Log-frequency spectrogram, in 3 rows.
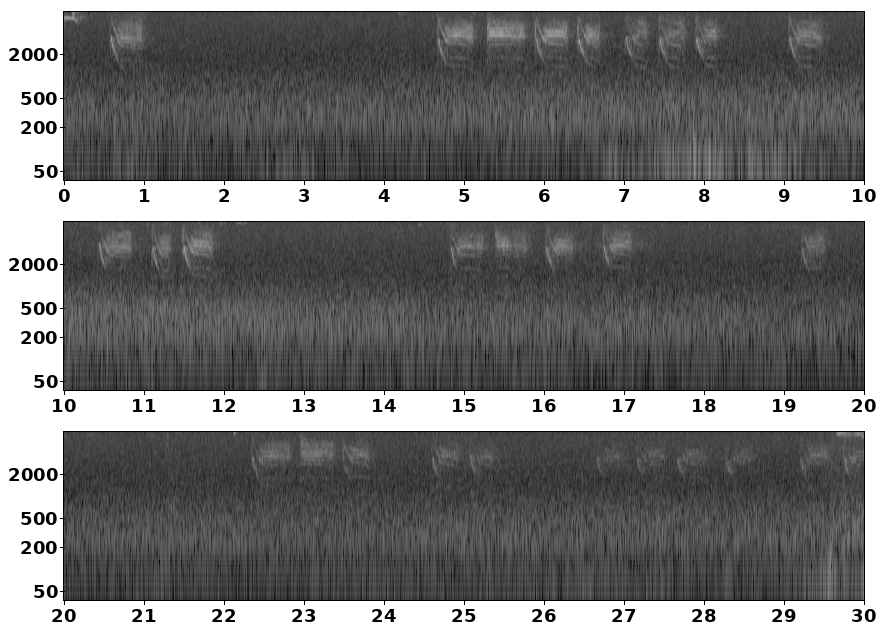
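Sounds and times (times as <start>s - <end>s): background hiss: 0.0s - 30.0s
bird chirping: 29.2s - 30.0s.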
